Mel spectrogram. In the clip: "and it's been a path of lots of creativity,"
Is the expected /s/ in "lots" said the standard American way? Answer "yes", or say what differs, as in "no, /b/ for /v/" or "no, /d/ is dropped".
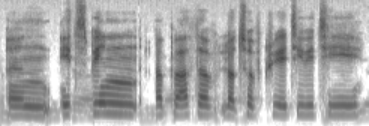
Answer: no, /s/ is dropped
